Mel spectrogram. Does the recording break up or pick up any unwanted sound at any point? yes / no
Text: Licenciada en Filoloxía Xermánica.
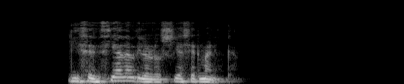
no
